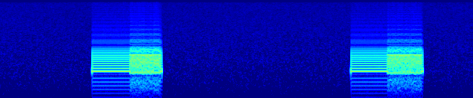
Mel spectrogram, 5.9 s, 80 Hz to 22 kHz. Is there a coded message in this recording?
Yes: packet radio (AX.25, as in APRS), 1200 baud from 1.2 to 5.3 s, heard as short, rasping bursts.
